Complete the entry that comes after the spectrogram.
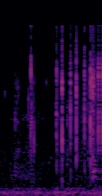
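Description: A plastic Distress Spritz spray bottle of mica ink in the Spiced Marmalade colour is shaken before spraying, giving about nine quick, dry, bright rattling clicks that speed up and stop at once with no ring. The rattle shows the bottle is mixing as it should.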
